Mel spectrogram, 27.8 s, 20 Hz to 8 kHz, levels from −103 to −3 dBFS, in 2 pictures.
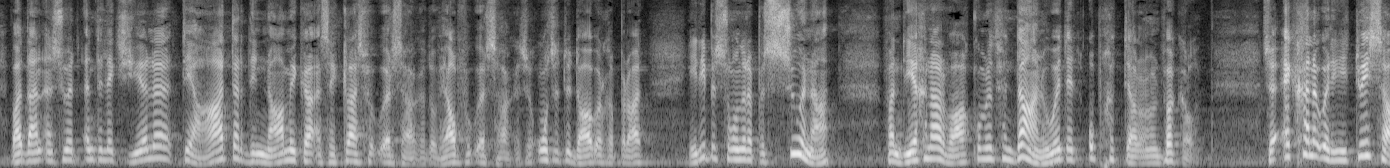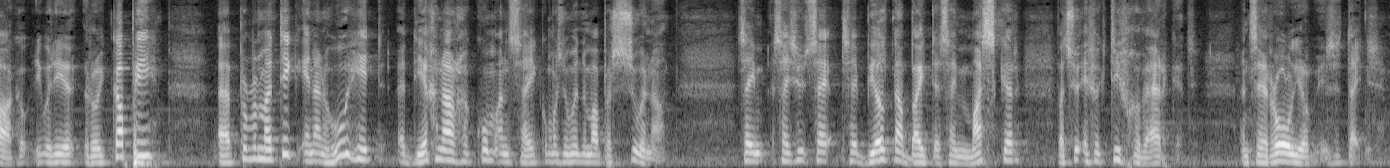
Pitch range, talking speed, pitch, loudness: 130-175 Hz, 185 wpm, 150 Hz, -21 LUFS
